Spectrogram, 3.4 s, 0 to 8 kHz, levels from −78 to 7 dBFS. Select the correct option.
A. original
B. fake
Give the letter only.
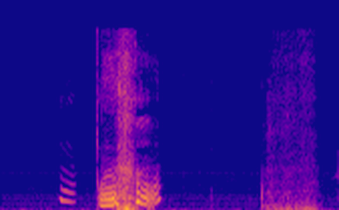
A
